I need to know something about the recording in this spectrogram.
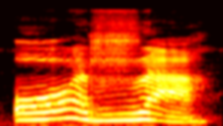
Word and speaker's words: hora: Nós não lemos, nós não pronunciamos o H, porque o H não tem som, ok?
